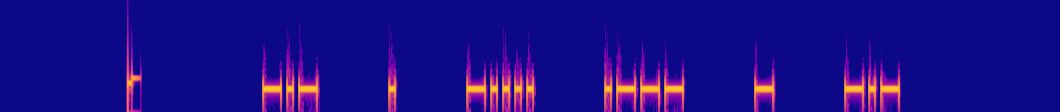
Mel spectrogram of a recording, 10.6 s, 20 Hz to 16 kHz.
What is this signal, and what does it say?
Morse code, heard as a keyed tone, about 20 wpm, spaced as for 9 wpm, 700 Hz. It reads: KE6JTK
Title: USA Call Signs - 6 Characters - 4x Character Spacing - 20wpm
